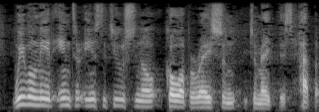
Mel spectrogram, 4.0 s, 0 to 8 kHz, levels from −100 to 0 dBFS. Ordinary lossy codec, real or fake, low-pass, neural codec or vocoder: none; real; 7.2 kHz; none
